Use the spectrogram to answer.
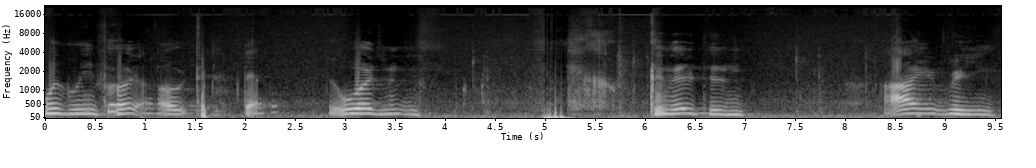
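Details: Adult man with cerebral palsy, treated with an implanted pump injecting medicine into the spine to reduce spasticity; the host repeats his words for viewers; dysarthria (cerebral palsy).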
